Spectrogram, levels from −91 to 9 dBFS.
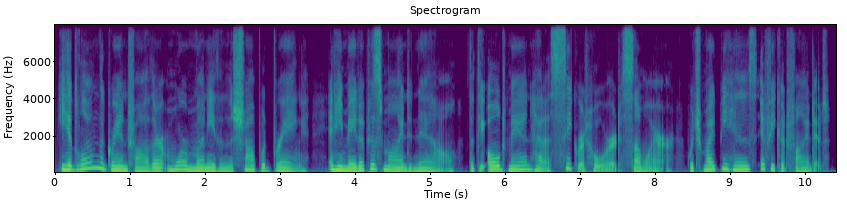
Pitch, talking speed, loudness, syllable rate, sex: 190 Hz, 215 wpm, -19 LUFS, 4.7 syllables/s, female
